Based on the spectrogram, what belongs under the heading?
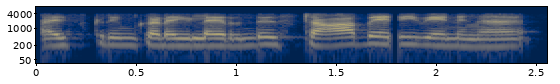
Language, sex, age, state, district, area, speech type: Tamil, female, 30-45, Tamil Nadu, Coimbatore, rural, conversation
